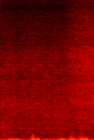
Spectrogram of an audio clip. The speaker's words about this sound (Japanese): そしてあの今回も音入ってますかね波の音ね波の音いいですよね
